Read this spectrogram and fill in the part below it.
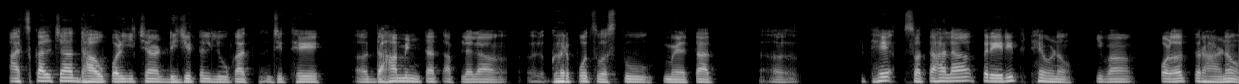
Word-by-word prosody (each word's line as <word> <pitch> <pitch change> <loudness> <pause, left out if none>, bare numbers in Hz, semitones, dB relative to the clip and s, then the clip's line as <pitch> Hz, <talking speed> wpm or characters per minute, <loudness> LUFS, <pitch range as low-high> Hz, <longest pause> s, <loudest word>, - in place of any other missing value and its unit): आजकालच्या 155 +2 +3
धावपळीच्या 130 +1 +3
डिजिटल 130 +2 +1
युगात 120 0 -1
जिथे 125 +1 +1 0.4
अ, 120 - -6
10 125 +3 +2
मिनिटात 130 -3 0
आपल्याला 120 -1 -2 0.4
अ, 135 - -17 0.2
घरपोच 135 +1 +2
वस्तू 120 +1 -1 0.3
मिळतात. 115 0 0 0.5
अ, 115 0 -12 0.9
हे 170 +7 +4 0.2
स्वतःला 155 +3 +1 0.2
प्रेरित 155 +2 +4
ठेवणं 130 -7 0 0.3
किंवा 125 -1 -3 0.4
पळत 140 +2 +1
राहणं 125 -1 +1
130 Hz, 100 wpm, -23 LUFS, 120-140 Hz, 0.9 s, हे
